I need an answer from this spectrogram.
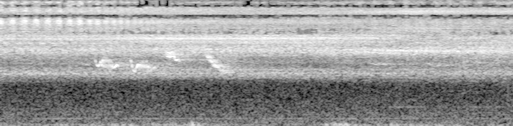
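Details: Cicadas singing in a dry-season dipterocarp forest with wind: a dense, piercing drone pulsing briefly at the start, then steady, with quick descending bird chirps and low soft thumps.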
